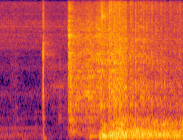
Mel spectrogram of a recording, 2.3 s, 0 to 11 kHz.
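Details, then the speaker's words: 1956 Ford F100 with a swapped LS 5.3 V8, started without a fuse box using only three wires. A couple of clicks and a short crank, then it catches at once into a strong, even idle; a normal start. "so there you go and that's all you need to get it running"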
